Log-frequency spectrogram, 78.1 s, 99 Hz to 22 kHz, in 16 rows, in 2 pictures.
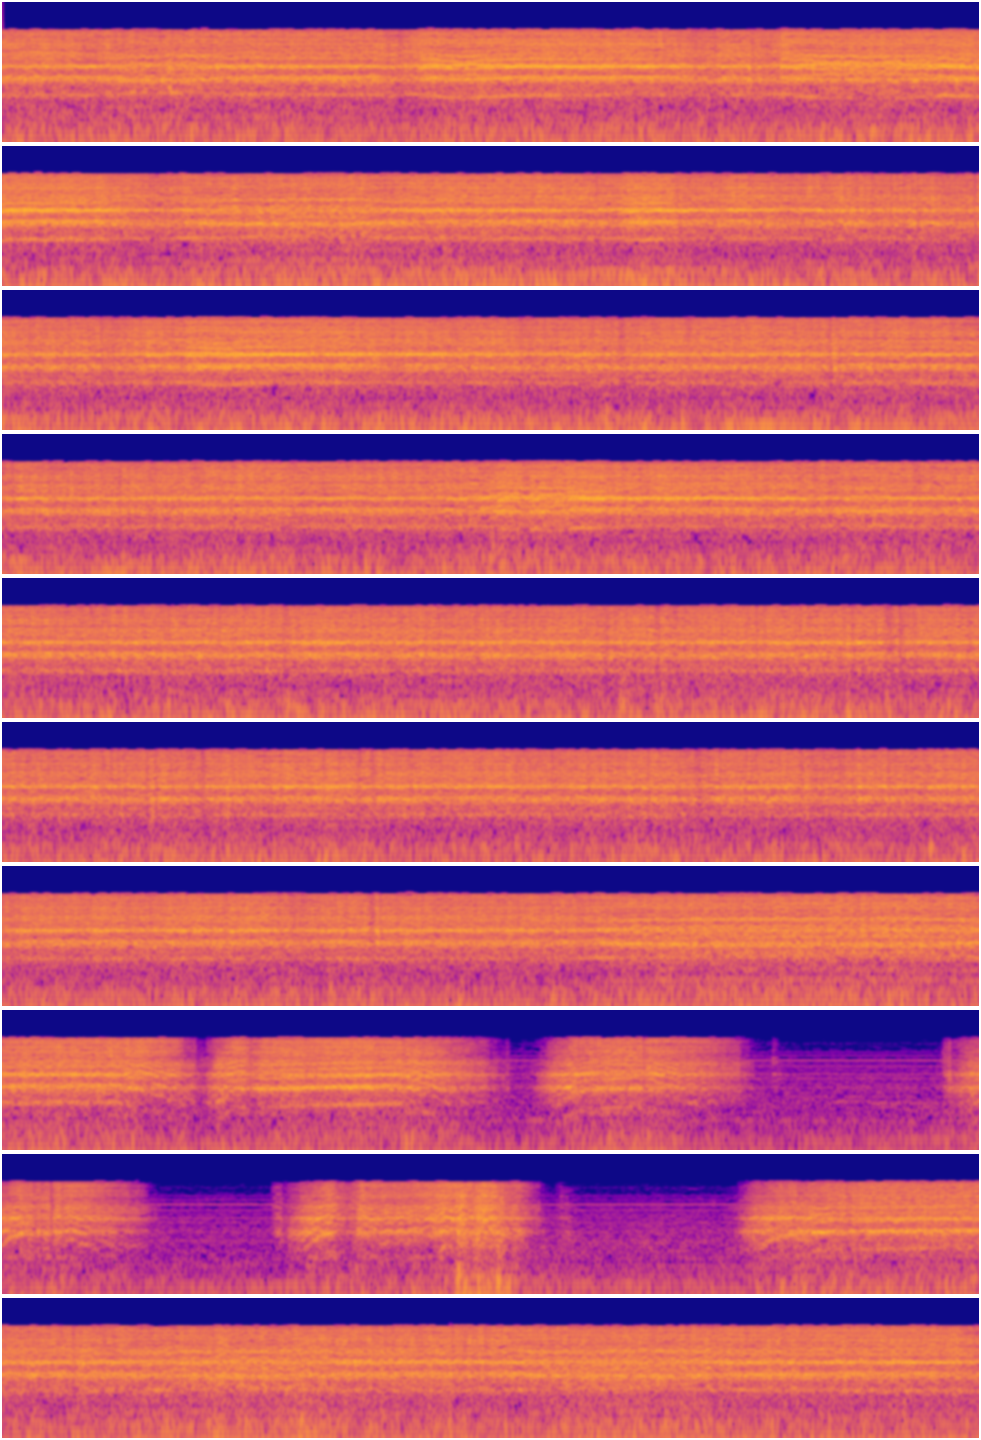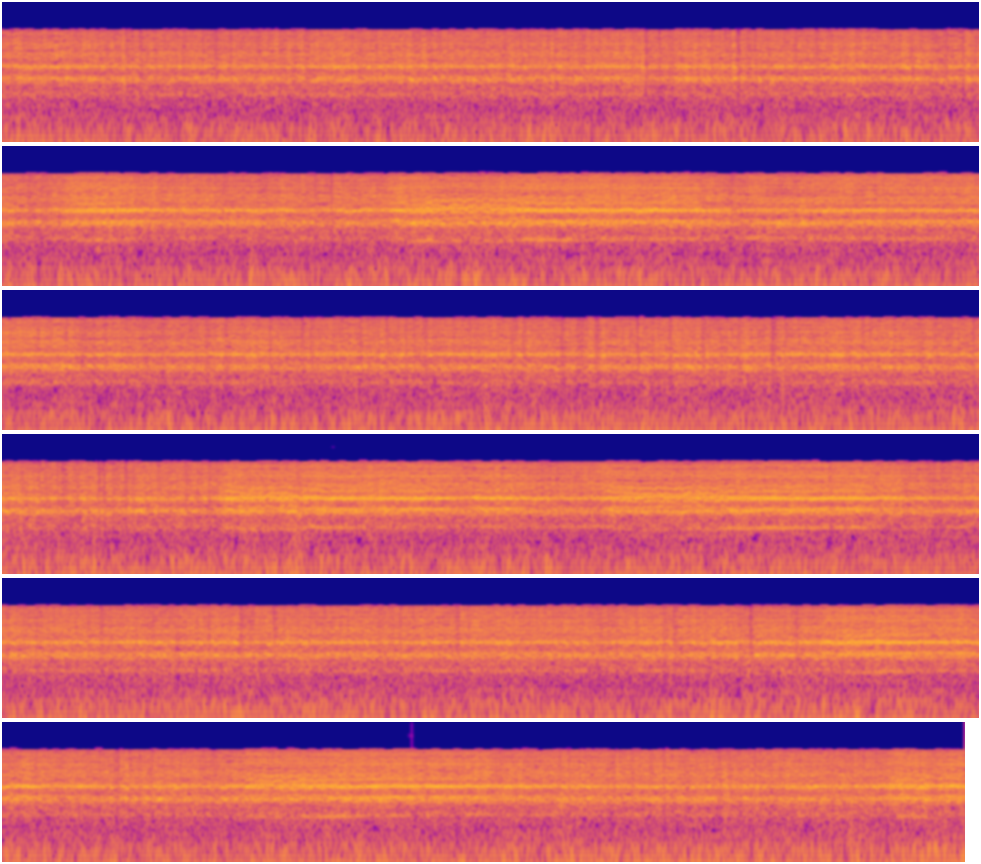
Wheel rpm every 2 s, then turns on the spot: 160, 160, 160, 160, 160, 160, 160, 160, 160, 160, 160, 160, 160, 160, 160, 160, 160, 130, 70, 20, 20, 50, 160, 160, 160, 160, 160, 160, 160, 160, 160, 160, 160, 160, 160, 160, 160, 160, 160.
none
